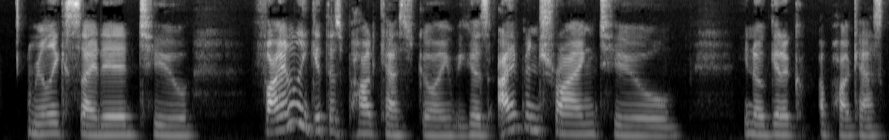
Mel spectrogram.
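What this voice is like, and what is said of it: Congested, strained voice. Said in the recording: “my voice is like, I'm kind of getting over a small sinus infection right now... it's also due to a lot of screaming”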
